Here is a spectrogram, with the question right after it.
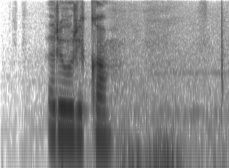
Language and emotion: Russian, neutral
